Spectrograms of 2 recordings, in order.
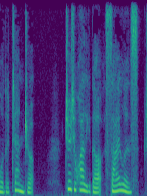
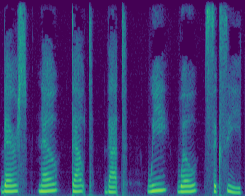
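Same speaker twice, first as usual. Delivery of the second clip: very slow, each word laid out clearly; slow read; much slower than usual. Shown as a demonstration. Teacher reading slowly to her students, slow and clear. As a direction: spell it out slowly for the learners. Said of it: "好，慢慢来读".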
